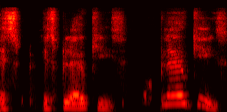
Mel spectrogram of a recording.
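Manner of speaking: put-on British accent on "blow keys". Discussing how to pronounce a word with another speaker; british accent. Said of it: "I say it with like a, a British accent".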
